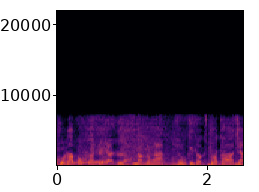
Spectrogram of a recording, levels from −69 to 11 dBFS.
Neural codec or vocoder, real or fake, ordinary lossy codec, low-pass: codec, 44.1 kHz, 2.6 kbps, DAC; fake; none; 7.2 kHz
